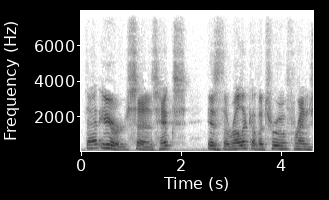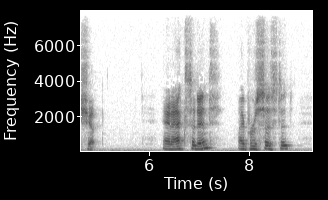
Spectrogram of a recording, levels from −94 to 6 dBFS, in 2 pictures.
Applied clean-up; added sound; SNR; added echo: none; none; none; none.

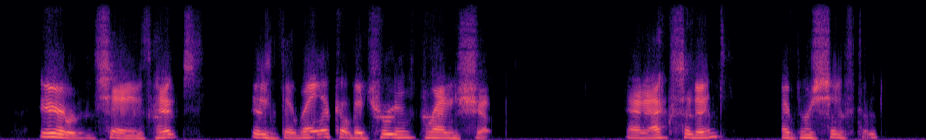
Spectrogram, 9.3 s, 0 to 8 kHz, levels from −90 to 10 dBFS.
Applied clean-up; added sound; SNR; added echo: neural diffusion model UNIVERSE++.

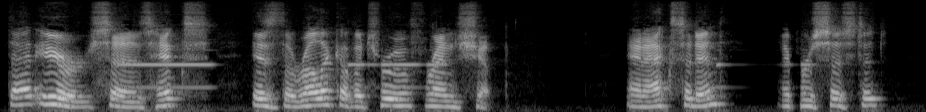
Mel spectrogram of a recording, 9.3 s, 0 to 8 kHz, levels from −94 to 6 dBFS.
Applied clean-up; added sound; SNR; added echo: neural mask model RNNoise.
